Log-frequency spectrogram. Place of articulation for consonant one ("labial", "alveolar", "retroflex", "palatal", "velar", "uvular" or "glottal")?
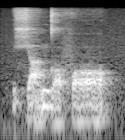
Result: palatal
